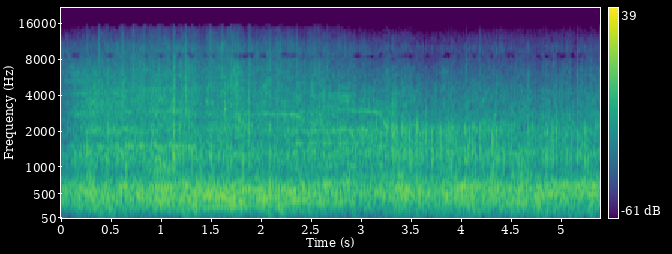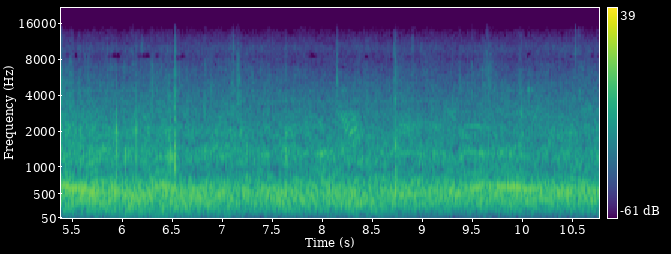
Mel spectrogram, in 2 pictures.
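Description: Indistinct voices over a steady background din, with no clear words.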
